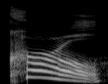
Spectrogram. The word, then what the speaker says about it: curl: curl.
